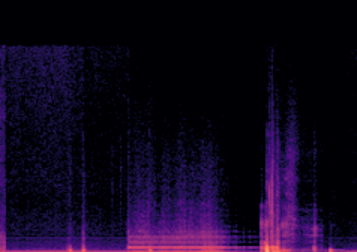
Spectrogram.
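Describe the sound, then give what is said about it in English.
One burst of an outgoing call's ringing tone, a steady electronic purr lasting about a second over a low constant hum, followed by a sharp clatter and a few clicks. “I don't know why this guy wouldn't pick up the phone.”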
